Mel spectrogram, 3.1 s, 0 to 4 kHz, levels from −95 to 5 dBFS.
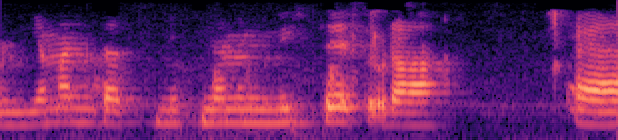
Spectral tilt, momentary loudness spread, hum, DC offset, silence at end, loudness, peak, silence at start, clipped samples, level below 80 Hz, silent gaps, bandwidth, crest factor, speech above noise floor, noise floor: -9.5 dB/octave; 11 LU; none; under 0.1%; 0 s; -24 LUFS; -6 dBFS; 0 s; under 0.1%; -66 dBFS; none; 3.6 kHz; 18 dB; 18 dB; -41 dBFS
